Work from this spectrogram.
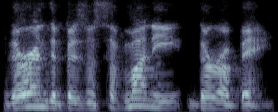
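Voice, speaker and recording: A man's voice: a little high, fast talker, sharp tone, no room sound, highs cut off. A man from Chicago with a Chicago American accent, a mortgage specialist guest explaining step by step with frequent ums. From Chicago, USA. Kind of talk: explanatory interview talk.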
